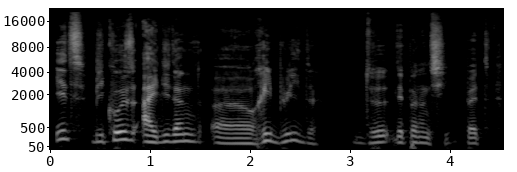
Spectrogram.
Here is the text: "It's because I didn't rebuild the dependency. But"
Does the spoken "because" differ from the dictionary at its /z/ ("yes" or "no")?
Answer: no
